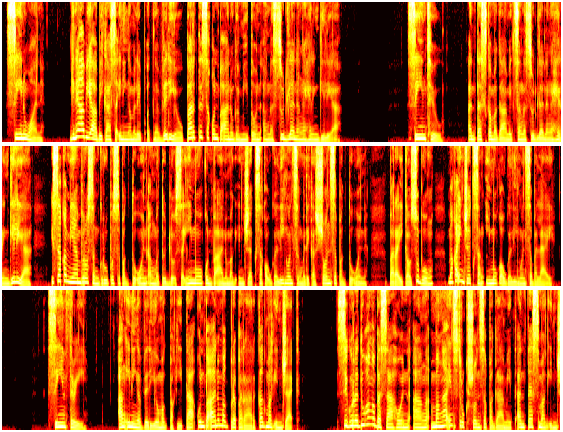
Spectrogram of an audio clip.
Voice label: female hiligaynon voice over narrative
